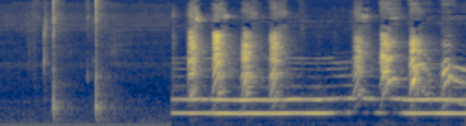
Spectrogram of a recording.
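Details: Dog making strange noises: a sustained, steady whining howl with a pulsing, yodel-like series of about eight rhythmic beats. Two sharp clicks are heard beforehand.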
